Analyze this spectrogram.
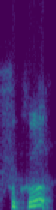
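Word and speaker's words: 服: Nah, ya dibacanya fuku.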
